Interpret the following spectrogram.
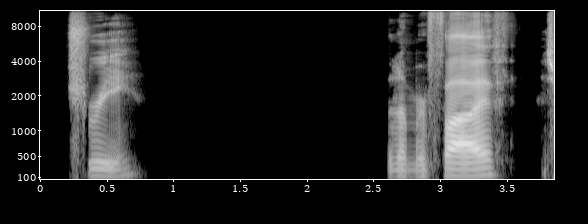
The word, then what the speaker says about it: tree: then also for numbers the number three is pronounced tree the number five is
